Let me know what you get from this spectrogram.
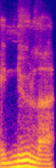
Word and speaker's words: Knuula: Now that's spelled K-N-U-U-L-A, NULA, and it is for engagement letters.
